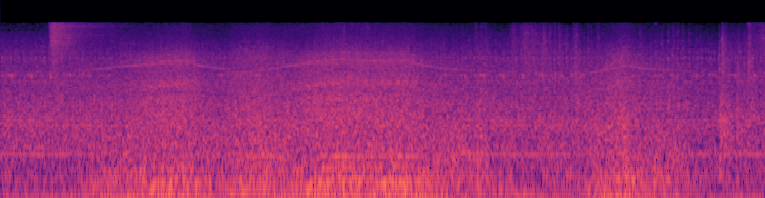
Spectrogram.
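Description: A truck engine whines, rising and falling as it strains.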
